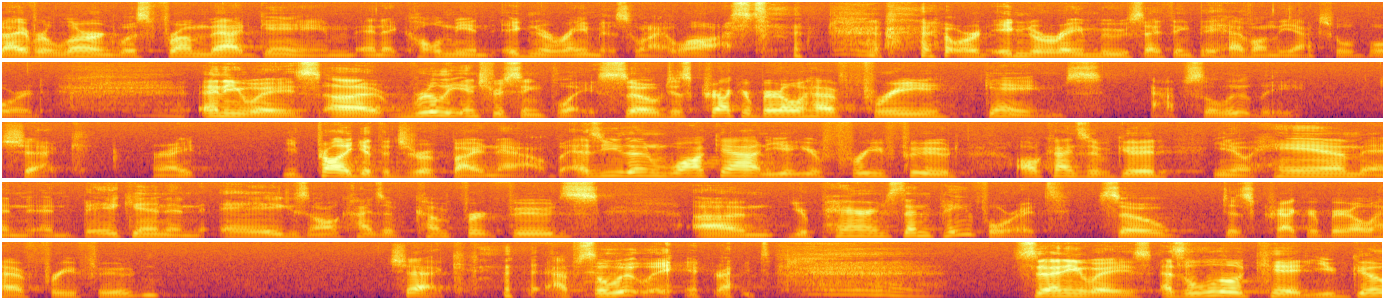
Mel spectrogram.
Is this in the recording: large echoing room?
yes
